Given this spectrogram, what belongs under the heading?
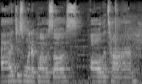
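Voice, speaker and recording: A woman's voice: fairly low pitch, little pitch movement, a little slow. A young woman from Liberia, congested, chatting casually and rambling with many fillers in a vlog. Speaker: vlogger. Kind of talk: casual pregnancy recap vlog. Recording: roomy echo, faint music.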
